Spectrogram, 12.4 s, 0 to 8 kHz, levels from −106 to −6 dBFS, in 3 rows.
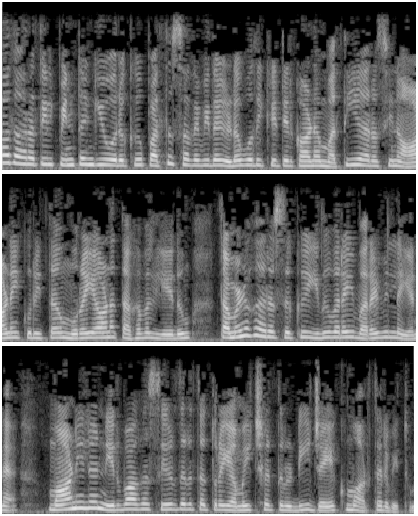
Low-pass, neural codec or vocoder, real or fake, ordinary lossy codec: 7.2 kHz; none; real; none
